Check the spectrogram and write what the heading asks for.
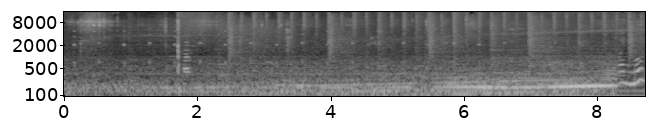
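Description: Background music with a steady beat, over the low rumble of a car moving on the road, heard from inside the cabin.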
